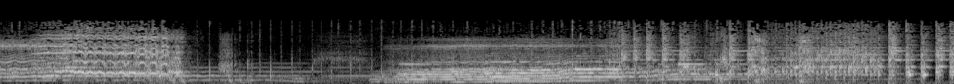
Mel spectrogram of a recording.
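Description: A horse whinnies loudly, a long shrill neigh followed after a short pause by another quavering whinny, with faint rhythmic clatter near the end.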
